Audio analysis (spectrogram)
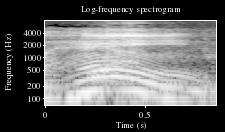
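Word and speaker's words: Haines: I what did you say his name is hannes h a i n e s oh oh Hanes yeah do you know him unless your fell named Hines used to fish out no no not Hines hannes couldn't be Huntingburg no it couldn't be the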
